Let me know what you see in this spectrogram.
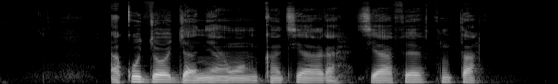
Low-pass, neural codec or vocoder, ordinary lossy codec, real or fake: none; none; none; real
